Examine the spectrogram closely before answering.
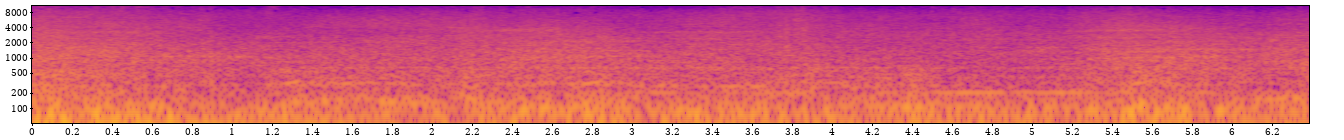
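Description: Magic spells whoosh and crackle in a busy battle.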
